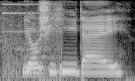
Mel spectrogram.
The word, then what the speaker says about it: Yoshihide: No, that's not how you read those letters. Yoshihide. That's how you say it.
